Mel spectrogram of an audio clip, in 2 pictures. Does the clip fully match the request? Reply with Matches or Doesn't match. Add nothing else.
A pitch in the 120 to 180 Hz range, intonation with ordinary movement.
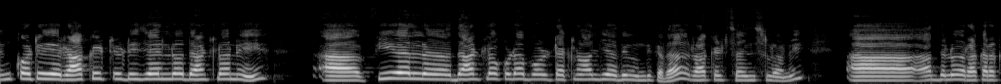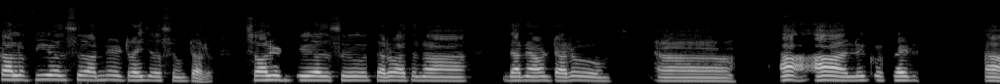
Doesn't match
